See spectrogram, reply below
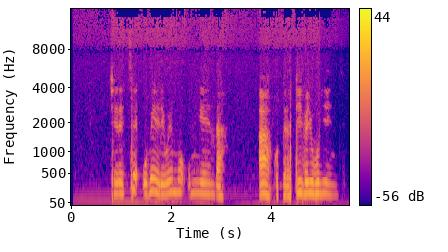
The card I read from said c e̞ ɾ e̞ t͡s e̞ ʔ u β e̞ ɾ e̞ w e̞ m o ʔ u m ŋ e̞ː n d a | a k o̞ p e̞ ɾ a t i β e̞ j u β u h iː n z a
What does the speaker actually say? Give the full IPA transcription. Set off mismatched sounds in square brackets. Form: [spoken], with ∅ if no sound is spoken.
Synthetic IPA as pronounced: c e̞ ɾ e̞ t͡s e̞ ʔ u β e̞ ɾ e̞ w e̞ m o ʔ u m ŋ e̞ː n d a | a k o̞ p e̞ ɾ a t i [v] e̞ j u β u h iː n z [i]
